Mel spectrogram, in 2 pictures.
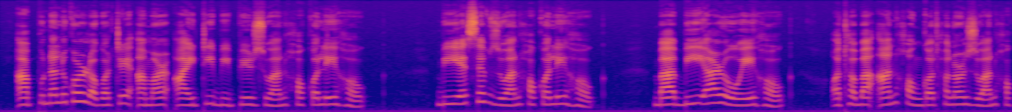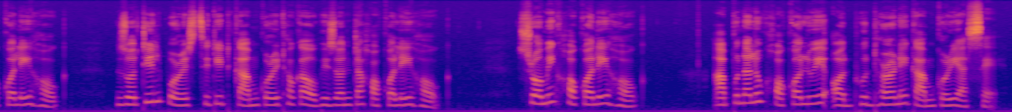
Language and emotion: Assamese, neutral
